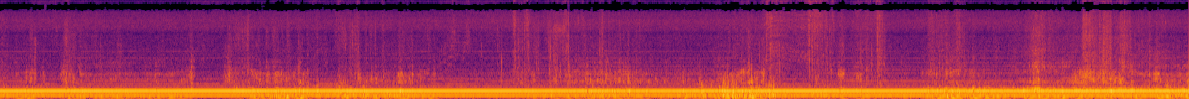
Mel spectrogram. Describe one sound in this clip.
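A vacuum hose slurps and gurgles as it sucks thick sludge from a septic tank.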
